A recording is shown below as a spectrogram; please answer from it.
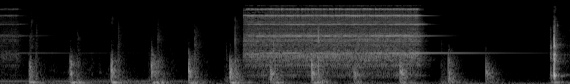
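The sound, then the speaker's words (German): A telephone rings with a bright, sustained metallic ringing burst in the middle, set against a steady run of regular soft thuds that continue before and after it. “ich muss ans Telefon”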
